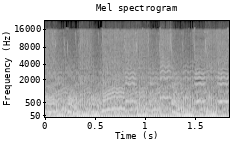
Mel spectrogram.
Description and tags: FLoWerS 130bpm Oddity Loop 016
Another somewhat mangled loop made in ts404. Only minor editing in Audacity (ie. normalize, remove noise, compress).
electro, resonance, experimental, loop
